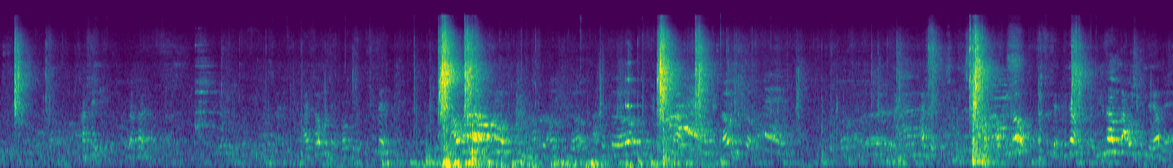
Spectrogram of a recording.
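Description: Kendo fighters shout loudly in a large echoing hall.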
